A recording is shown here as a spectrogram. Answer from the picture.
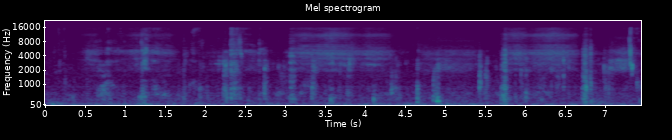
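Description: Faint close-up chewing of a sushi roll, with soft wet mouth sounds and a few small clicks scattered through.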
